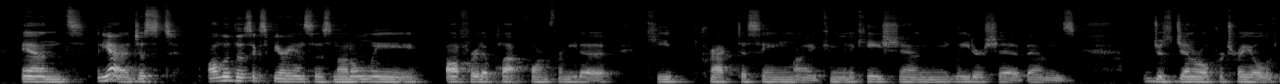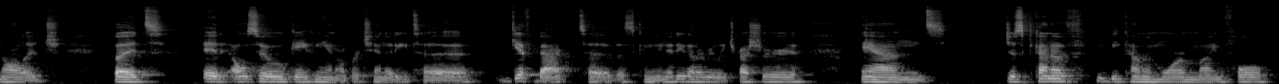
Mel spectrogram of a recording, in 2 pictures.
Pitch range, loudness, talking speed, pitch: 110-125 Hz, -30 LUFS, 120 wpm, 115 Hz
